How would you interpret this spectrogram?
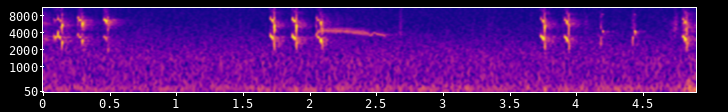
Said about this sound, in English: That bird I think might be a male. And it's giving some song now. It's a song phrase.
